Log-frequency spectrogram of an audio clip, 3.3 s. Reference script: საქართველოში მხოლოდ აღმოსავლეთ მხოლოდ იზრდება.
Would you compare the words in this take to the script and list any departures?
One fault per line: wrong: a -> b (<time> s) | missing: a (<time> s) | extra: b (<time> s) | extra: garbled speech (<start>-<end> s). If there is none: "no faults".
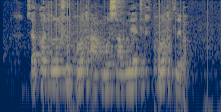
no faults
